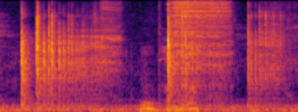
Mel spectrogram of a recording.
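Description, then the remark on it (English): A small die, rolled for a history check, drops onto a hard surface, bouncing with a few sharp clacks and then rattling and rolling away in bursts before going quiet. “Well, that dice gone forever.”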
